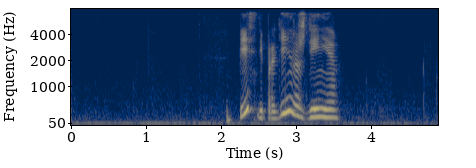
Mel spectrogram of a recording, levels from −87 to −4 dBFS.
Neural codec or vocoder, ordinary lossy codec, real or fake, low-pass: none; Opus, 32 kbps; real; 7.2 kHz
